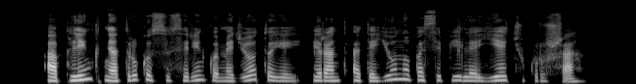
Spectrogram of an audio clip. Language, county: Lithuanian, Vilnius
